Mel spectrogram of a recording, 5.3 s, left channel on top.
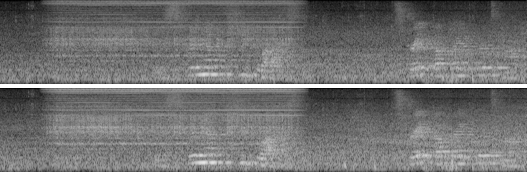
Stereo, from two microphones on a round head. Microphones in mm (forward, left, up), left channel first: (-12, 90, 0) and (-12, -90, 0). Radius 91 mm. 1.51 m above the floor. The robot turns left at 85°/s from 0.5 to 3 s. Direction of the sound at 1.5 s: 70° left (ahead or behind).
